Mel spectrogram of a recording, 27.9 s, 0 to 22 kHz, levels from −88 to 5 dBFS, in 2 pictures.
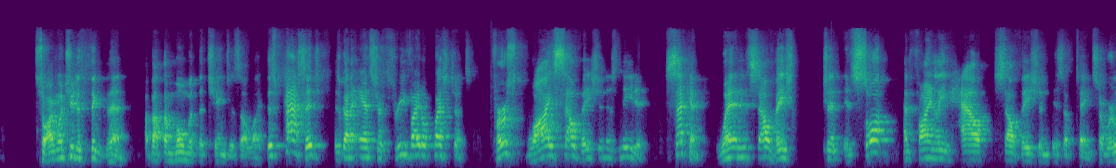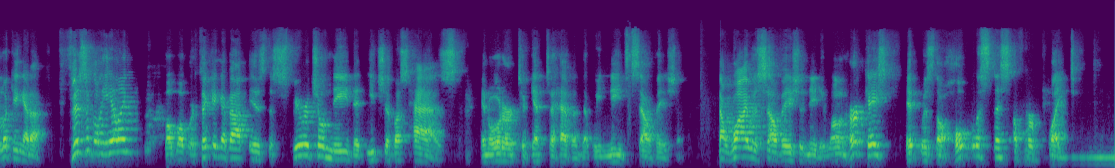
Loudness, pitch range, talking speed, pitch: -19 LUFS, 165-225 Hz, 185 wpm, 190 Hz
